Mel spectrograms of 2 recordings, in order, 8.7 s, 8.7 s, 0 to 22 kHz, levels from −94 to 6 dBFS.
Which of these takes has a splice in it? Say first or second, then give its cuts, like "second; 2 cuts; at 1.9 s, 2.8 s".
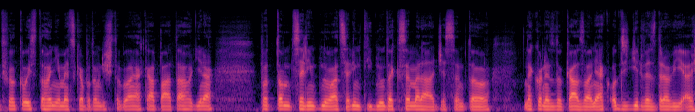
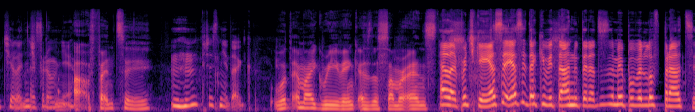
second; 1 cut; at 5.5 s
